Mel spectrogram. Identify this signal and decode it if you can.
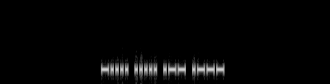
Morse code, heard as a keyed tone, about 47 wpm, 700 Hz. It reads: 65WJ
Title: Four Challenging Letter-Number Combinations 50wpm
